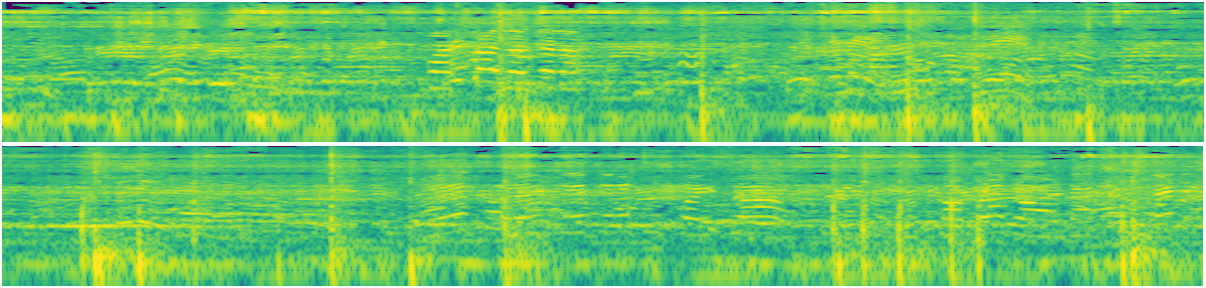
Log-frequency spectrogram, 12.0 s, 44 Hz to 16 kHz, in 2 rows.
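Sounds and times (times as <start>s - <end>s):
music: 0.0s - 12.0s
voices: 0.0s - 12.0s
firecrackers bursting: 2.4s - 12.0s.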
